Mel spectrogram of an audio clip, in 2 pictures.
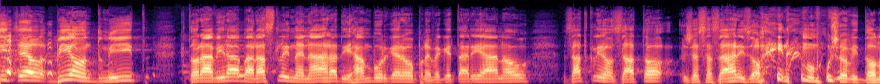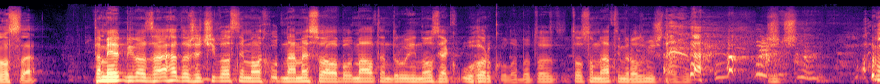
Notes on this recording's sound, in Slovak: Naživo zo Žiliny. Dnes nahrávané prvýkrát a možno aj naposledy naživo na Žilinskom literárnom festivale. Niečo sa nám aj nenahralo, ale niečo sa nahralo.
